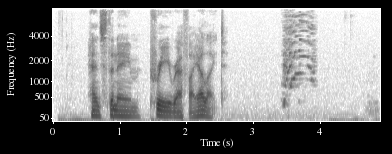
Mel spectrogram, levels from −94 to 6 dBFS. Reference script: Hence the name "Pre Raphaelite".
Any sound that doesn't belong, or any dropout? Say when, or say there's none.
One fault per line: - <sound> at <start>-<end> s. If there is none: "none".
- squeak at 3.4-4.0 s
